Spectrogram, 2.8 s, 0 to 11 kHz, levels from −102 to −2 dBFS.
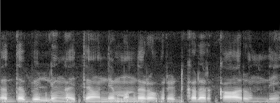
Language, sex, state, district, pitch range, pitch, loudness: Telugu, male, Andhra Pradesh, Chittoor, 100-115 Hz, 110 Hz, -16 LUFS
